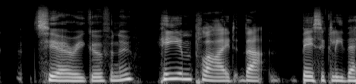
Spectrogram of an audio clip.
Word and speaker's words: Thierry Gouvenou: Thierry Gouvenou.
